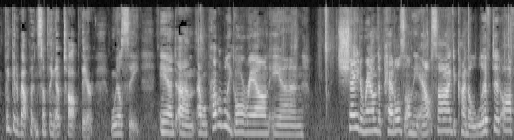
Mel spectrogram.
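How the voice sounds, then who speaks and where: A woman's voice: fairly high pitch, fairly bright tone, slight background noise. Chatty woman teaching painting. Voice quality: friendly, chatty, many ums and restarts. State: slightly raspy voice. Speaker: painting instructor and shop owner. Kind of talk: live painting stream, chatty demonstration.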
